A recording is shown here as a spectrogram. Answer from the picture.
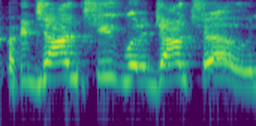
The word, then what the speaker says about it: John Cho: John Cho. No, I said it right. This time.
